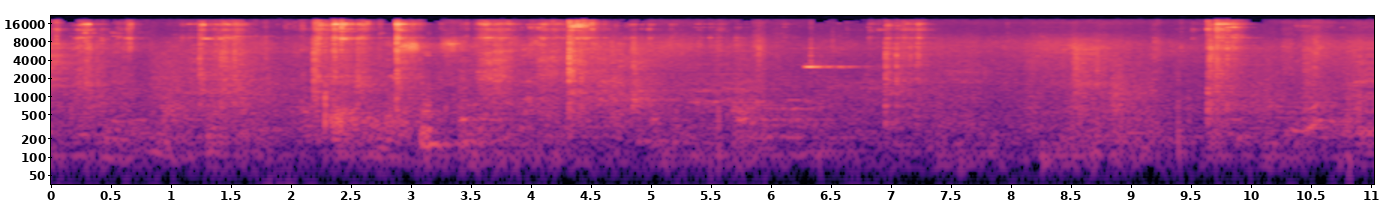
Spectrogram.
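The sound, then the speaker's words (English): Coins clink and jingle as they are dropped into an offering basket, scattered metallic taps and rattles at irregular intervals over several seconds, with faint shuffling in the background. “I'm going to pass the basket for our offering and just put with your coins in there.”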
